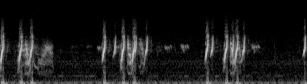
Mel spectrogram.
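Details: A single male common quail gives its liquid three-note 'wet-my-lips' phrase, sharp and clipped, repeated about once a second over a quiet background.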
